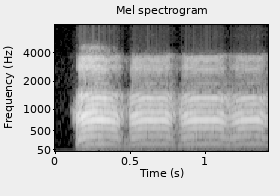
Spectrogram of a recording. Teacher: महसूस करें कि हल्की सी हवा मुंह से निकलती है, बिना गला कसे, बिना गले को जोड़ दिए। ओके। हा कहकर हल्का सांस छोड़ें, छोड़ने का एहसास करें, ये बिल्कुल नेचुरल होता है।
